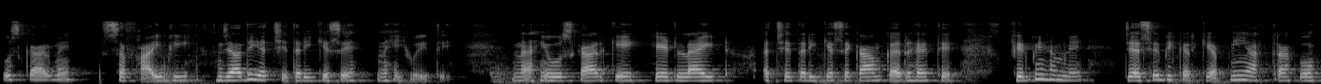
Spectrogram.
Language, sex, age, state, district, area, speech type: Hindi, male, 30-45, Uttar Pradesh, Sonbhadra, rural, spontaneous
